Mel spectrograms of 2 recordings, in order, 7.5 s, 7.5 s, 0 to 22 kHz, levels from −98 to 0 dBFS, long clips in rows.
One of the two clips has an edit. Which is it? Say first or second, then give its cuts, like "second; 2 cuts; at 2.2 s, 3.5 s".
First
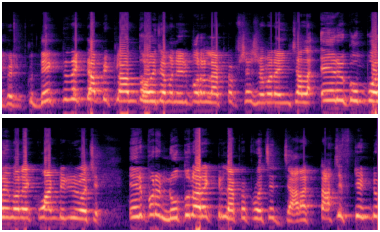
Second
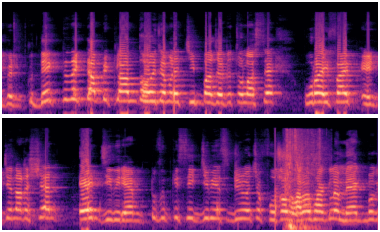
second; 2 cuts; at 1.7 s, 6.5 s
